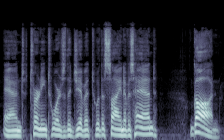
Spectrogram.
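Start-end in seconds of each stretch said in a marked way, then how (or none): 3.8-4.4 auctioneer. Acted. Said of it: "imitating the accent of an auctioneer".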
